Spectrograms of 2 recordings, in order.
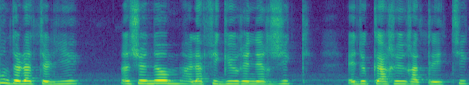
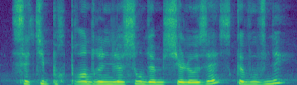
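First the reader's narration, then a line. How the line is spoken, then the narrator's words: Quiet female question. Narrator (French): demanda l'une d'elles à voix basse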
